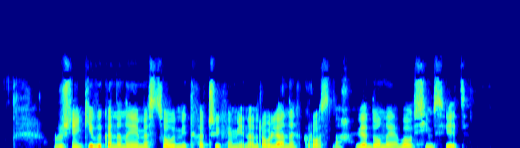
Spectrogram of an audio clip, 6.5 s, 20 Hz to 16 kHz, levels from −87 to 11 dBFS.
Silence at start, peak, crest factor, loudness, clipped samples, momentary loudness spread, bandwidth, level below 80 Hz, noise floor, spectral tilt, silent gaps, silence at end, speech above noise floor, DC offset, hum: 0.15 s; -4 dBFS; 26 dB; -29 LUFS; under 0.1%; 12 LU; 10 kHz; -68 dBFS; -86 dBFS; -4 dB/octave; none; 0.7 s; 57 dB; under 0.1%; none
